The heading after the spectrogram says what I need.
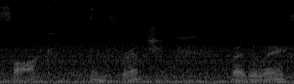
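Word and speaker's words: Foch: It's fuck in French, by the way, for all those people that always say fosh. You don't pronounce the H.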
